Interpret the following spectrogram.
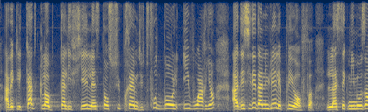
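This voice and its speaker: A woman host delivers the sports headlines in a clear, measured newsreader voice. Her pitch sits somewhat high. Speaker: show host. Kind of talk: news reading and studio hosting.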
